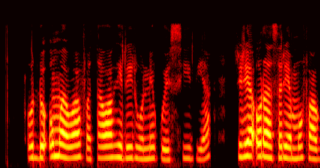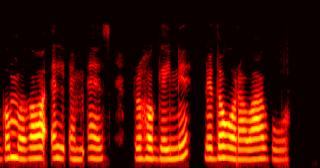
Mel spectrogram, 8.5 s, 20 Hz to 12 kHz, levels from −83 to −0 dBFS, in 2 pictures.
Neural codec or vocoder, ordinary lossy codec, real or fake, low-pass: none; none; real; 7.2 kHz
